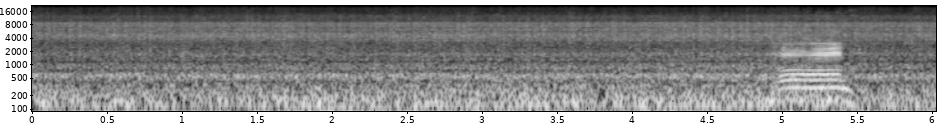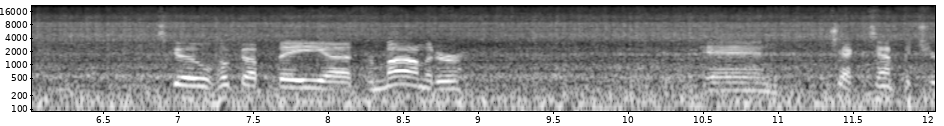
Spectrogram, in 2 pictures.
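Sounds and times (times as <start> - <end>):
air conditioner humming: 4.9 - 9.0.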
